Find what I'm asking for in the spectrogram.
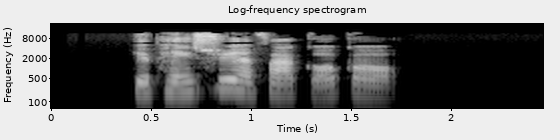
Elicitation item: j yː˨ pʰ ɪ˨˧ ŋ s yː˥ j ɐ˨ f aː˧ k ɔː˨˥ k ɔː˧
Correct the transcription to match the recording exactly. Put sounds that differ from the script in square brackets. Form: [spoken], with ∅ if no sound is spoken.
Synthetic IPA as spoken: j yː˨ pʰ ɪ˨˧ ŋ s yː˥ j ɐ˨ f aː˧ k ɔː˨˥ k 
